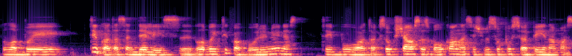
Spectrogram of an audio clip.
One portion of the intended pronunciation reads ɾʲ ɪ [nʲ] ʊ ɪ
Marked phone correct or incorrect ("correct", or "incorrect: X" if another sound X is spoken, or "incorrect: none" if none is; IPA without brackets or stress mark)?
correct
